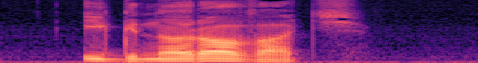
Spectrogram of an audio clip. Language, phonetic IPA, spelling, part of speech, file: Polish, [ˌiɡnɔˈrɔvat͡ɕ], ignorować, verb, Pl-ignorować.ogg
